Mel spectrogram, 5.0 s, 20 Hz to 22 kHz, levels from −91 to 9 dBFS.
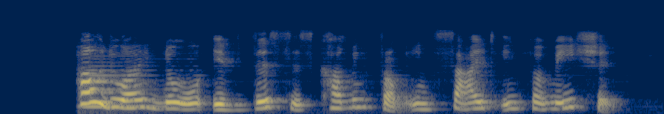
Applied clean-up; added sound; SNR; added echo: neural mask model DeepFilterNet 3.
